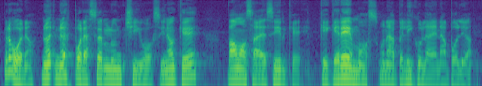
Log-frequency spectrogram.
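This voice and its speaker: A man's voice: mid-range voice, animated, a little fast, fairly bright tone. A young man giving a casual, conversational history lecture. He corrects himself often and adds joking asides. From Argentina. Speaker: history teacher.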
